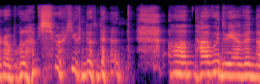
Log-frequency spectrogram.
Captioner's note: chuckles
